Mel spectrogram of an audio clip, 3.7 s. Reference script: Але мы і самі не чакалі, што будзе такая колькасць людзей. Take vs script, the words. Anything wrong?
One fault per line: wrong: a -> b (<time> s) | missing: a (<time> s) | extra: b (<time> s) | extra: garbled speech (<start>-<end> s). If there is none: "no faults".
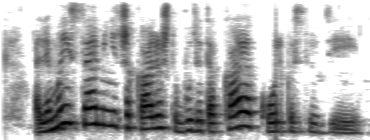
no faults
